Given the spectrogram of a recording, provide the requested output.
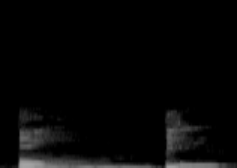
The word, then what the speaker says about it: pombinha: Pombinha. Pombinha. Não é o bi?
